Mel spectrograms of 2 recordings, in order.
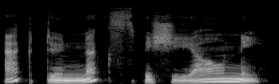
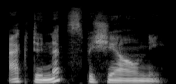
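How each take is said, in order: First: "Ek doen niks spesiaal nie" slowly, word by word; slow demonstration. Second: Said in the usual way. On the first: Shown as a demonstration. Teacher repeats response slowly.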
